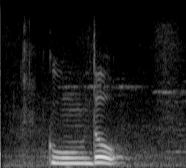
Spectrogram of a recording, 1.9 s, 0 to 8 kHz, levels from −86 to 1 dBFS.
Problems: background sounds at intervals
